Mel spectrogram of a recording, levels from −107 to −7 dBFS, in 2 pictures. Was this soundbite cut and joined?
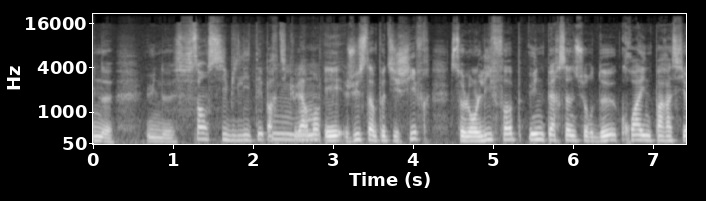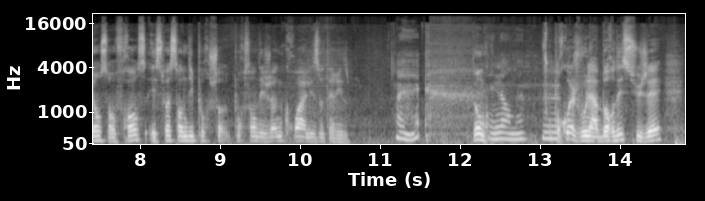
yes; 1 cut; at 2.8 s

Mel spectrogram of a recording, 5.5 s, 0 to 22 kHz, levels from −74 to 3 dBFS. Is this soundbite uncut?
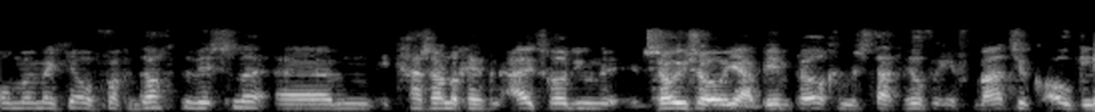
yes; 0 cuts

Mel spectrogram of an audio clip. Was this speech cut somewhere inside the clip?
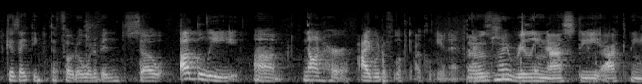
yes; 1 cut; at 4.7 s

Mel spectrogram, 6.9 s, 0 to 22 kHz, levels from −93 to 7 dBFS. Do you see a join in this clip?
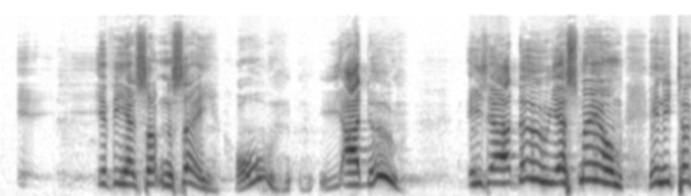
no; 0 cuts

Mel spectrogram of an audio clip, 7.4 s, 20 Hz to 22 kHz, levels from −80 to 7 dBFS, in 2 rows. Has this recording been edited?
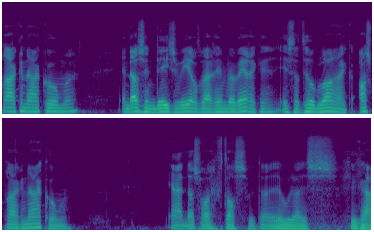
no; 0 cuts

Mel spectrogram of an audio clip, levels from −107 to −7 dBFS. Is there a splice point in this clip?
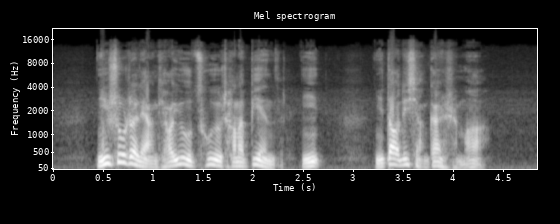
yes; 1 cut; at 2.3 s

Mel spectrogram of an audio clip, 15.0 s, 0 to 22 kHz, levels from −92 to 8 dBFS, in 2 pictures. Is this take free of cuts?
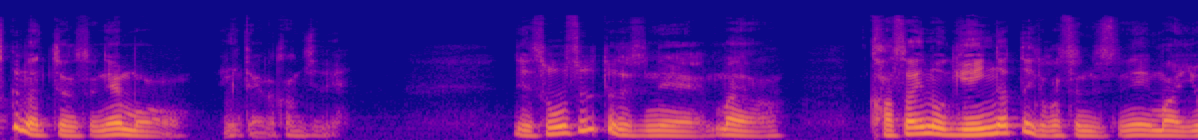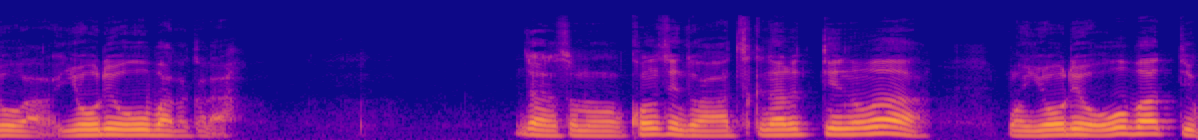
no; 1 cut; at 1.4 s

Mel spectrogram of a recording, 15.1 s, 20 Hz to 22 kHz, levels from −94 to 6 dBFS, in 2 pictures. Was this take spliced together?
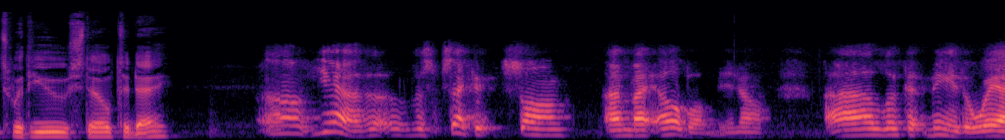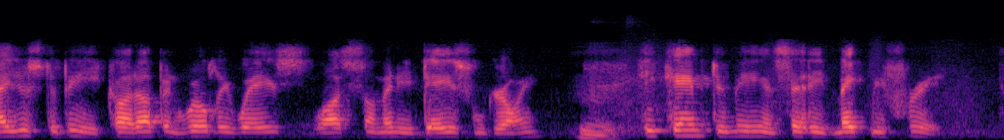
no; 0 cuts

